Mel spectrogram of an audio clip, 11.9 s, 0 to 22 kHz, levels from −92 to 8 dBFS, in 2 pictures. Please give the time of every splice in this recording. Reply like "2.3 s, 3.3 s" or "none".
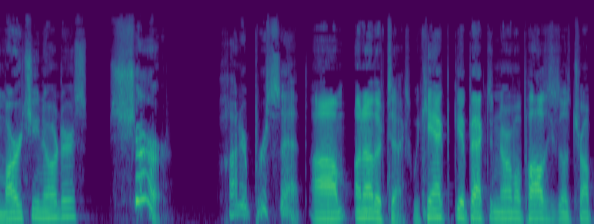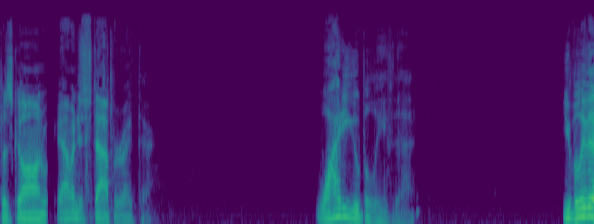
3.0 s, 6.4 s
